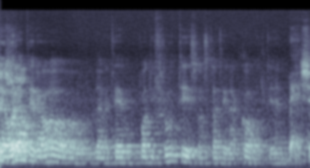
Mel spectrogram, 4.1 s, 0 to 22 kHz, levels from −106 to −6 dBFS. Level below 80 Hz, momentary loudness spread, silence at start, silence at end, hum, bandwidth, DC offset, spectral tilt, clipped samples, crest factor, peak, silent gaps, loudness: -80 dBFS; 14 LU; 0 s; 0 s; none; 17 kHz; under 0.1%; -5 dB/octave; under 0.1%; 20 dB; -8 dBFS; none; -29 LUFS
